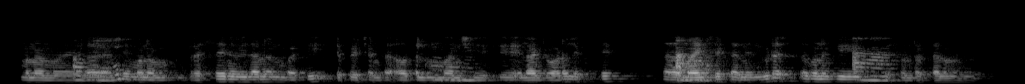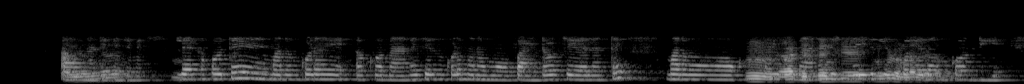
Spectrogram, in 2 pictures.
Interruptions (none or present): present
